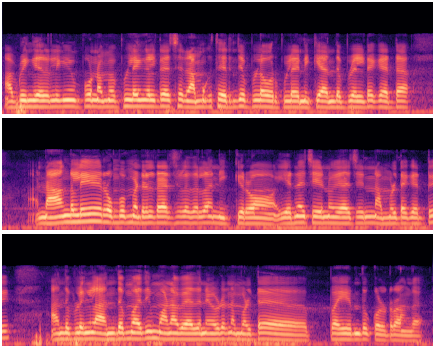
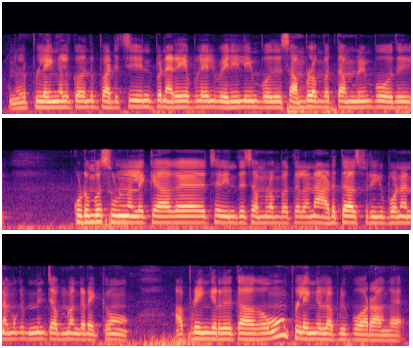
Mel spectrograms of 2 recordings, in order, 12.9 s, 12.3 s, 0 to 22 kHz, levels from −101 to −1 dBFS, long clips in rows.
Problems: constant background noise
